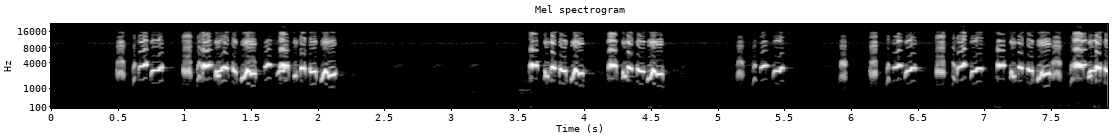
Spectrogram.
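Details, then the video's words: Lure song of a sooty-headed bulbul to make other bulbuls sing: lively chattering, warbled phrases in three bursts divided by brief silences, the last burst longest. "PANCINGAN BURUNG KUTILANG. Males Bunyi Auto Langsung Bersuara.."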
